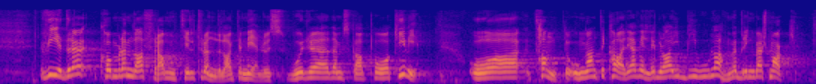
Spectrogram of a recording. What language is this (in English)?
Norwegian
